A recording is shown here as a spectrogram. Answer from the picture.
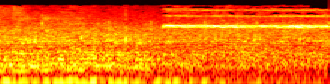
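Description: Steady background noise of a stadium crowd under a TV game broadcast, with a thin, high steady tone coming in about a second in.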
